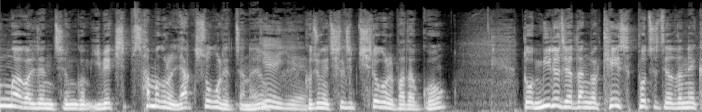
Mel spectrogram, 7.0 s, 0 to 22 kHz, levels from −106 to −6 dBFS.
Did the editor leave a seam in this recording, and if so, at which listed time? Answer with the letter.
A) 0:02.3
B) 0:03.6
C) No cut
B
